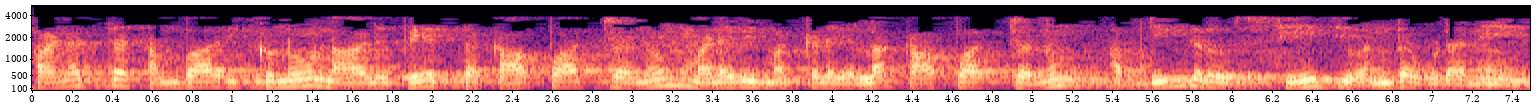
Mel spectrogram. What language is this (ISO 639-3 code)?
tam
